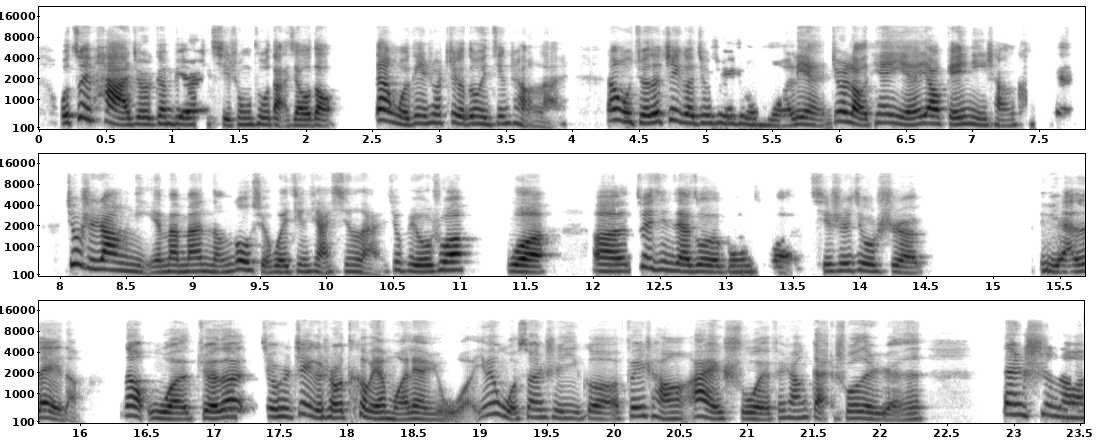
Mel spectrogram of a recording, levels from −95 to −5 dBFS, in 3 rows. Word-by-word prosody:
我 - - +2
最 435 -5 +1
怕 355 - +6
就 220 +1 -1
是 215 - 0
跟 230 +1 0
别 220 -2 +2
人 210 - +4
起 195 - -4
冲 205 +1 -4
突 215 -2 -3
打 - - 0
交 185 0 +2
道， 345 - +2 0.2
但 350 -4 +6
我 210 -3 +1
跟 250 - -3
你 240 - -3
说 260 -1 -3
这 265 +1 -7
个 240 - +2
东 235 +1 -1
西 220 - -1
经 235 +3 -7
常 245 -1 -7
来。 - - -13 0.3
那 350 +1 +4
我 300 - +3
觉 255 -2 +2
得 280 +3 +6
这 345 +3 -3
个 265 -3 +1
就 250 0 -4
是 255 - -7
一 235 -1 -4
种 205 -5 -5
磨 175 -2 -5
炼， 205 -3 -1
就 310 - -4
是 - - +5
老 240 - +5
天 265 +2 -4
爷 210 +1 +1
要 240 -2 +6
给 220 -1 0
你 220 -4 -5
一 - - -6
场 185 -2 -8
考 195 - -18
验。 290 +8 -14 0.3
就 445 -1 +1
是 305 - -4
让 260 -6 +5
你 190 -2 -6
慢 205 +1 0
慢 210 +1 0
能 195 +1 -6
够 270 +1 +3
学 260 - -8
会 190 0 -1
静 205 0 -8
下 200 - -3
心 210 0 -9
来。 195 - -7
就 260 - -7
比 225 - -8
如 205 0 +4
说 255 +2 +7 0.3
我， 205 -3 +8 0.4
呃， 215 0 +3
最 330 +7 -4
近 265 -2 -5
在 215 -3 +3
做 210 0 0
的 195 - +1
工 195 +1 -5
作 305 - -6
其 220 - -7
实 235 +1 -4
就 230 -3 0
是 175 -5 -3 0.9
语 235 - -5
言 200 0 -1
类 240 - +3
的， - - -13 0.3
那 300 -3 +2
我 205 -3 +2
觉 210 +2 +3
得 265 +4 +4 0.2
就 260 0 -1
是 270 - -4
这 335 -1 -3
个 230 - 0
时 235 - 0
候 230 - +1
特 275 - -3
别 205 -4 +3
磨 185 -3 -3
练 190 -2 -1
于 - - -11
我。 - - -11
因 295 - -11
为 350 - -4
我 290 - -2
算 245 +3 -4
是 235 -3 -8
一 215 -1 -10
个 205 -3 -2
非 280 +1 -3
常 205 -7 -2
爱 270 -7 +3
说 200 -2 -2
也 180 - -3
非 230 - -11
常 230 0 -5
敢 245 - -5
说 215 +1 -3
的 205 -2 0
人， 185 0 -7 0.5
但 340 -1 0
是 325 +1 -7
呢， 270 -4 -4
220 Hz, 310 characters per minute, -21 LUFS, 200-260 Hz, 0.9 s, 我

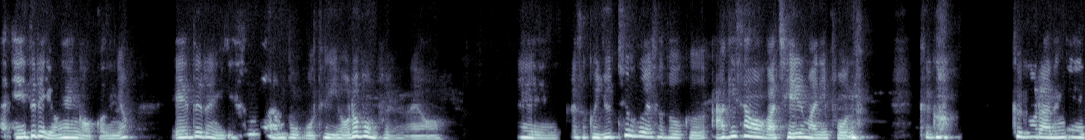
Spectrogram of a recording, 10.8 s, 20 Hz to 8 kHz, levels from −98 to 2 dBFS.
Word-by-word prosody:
애들의 250 +5 +3
영향인 180 +3 +4
것 140 -4 -3
같거든요. 155 +11 -6 0.4
애들은 195 -2 +1
이제 - - -8
1 365 0 -6
번 380 - -3
안 185 - -1
보고 165 -4 -3
되게 180 0 +1
여러 170 +11 +3
번 235 -7 +4
보잖아요. 140 -3 -10 0.7
네. 190 -2 +3 0.3
그래서 195 -3 -6
그 190 0 +3
유튜브에서도 210 - +1
그 160 -1 -5
아기상어가 225 -6 +3
제일 215 0 +2
많이 170 -4 +2
본 165 +4 +3 0.6
그거 205 0 0 0.7
그거라는 210 -5 +1
게 205 - -6
190 Hz, 320 characters per minute, -18 LUFS, 165-215 Hz, 0.7 s, 영향인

